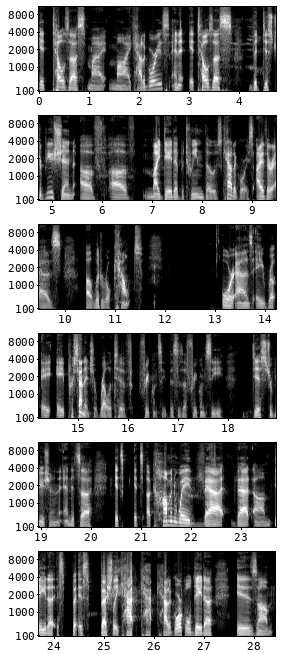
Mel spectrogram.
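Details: Male teacher who says he stutters and that repetitions heard are his, not the video buffering; real, not acted; stuttering.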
